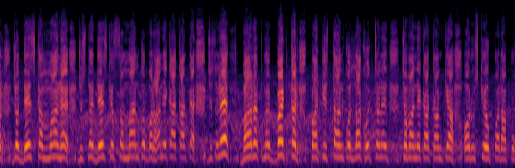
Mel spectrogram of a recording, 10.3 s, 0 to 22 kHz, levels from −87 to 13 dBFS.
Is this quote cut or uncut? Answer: uncut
